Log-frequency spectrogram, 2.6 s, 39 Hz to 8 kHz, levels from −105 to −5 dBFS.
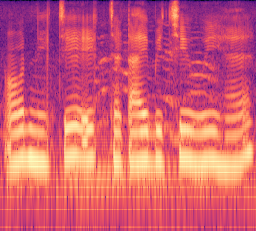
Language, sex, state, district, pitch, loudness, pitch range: Hindi, female, Uttar Pradesh, Saharanpur, 195 Hz, -14 LUFS, 190-200 Hz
